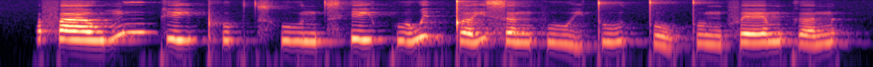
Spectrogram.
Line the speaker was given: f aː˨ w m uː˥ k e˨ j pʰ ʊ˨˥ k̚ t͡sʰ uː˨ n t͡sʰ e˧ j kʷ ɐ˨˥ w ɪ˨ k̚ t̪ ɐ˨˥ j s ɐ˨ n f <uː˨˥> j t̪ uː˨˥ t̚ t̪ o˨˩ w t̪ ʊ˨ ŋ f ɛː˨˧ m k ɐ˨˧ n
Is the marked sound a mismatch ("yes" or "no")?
yes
